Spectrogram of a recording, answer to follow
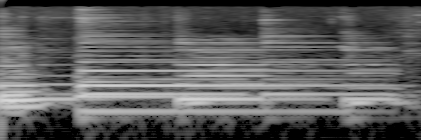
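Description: Instrumental passage of a song between sung lines: guitar chords ringing, with a new chord struck about half a second in.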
